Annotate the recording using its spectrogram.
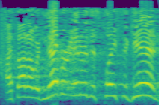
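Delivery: high, loud mock anguish; exasperated outcry. Father back in the baby store, loudly exasperated. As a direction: cry out against going back.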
